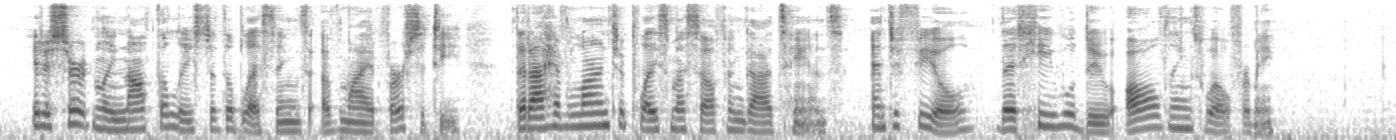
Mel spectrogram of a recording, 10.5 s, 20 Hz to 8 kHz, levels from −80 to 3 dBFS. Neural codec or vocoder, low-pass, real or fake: codec, 16 kHz, 16 kbps, FreqCodec, larger model; 7.2 kHz; fake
